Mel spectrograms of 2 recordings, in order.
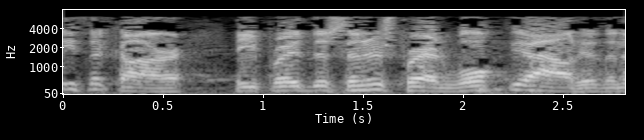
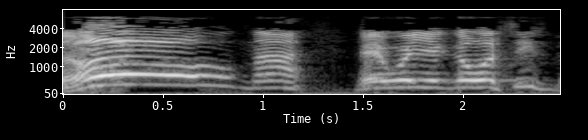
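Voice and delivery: high wailed "Oh", complaining voice; mock exasperation; 9 semitones higher, 3 dB louder than usual. Townsfolk run into soul winners all over town, mock wail. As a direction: imitate a fed-up townsperson, pitched well up.

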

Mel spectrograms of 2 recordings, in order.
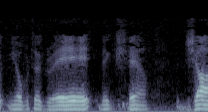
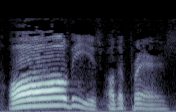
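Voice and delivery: loud and high, rushing, then a ringing question; preaching at full force; 3 semitones higher, 16 dB louder, much slower than usual. Acted. Preacher to his congregation, asking about the ringed men, preaching loudly. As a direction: cry it out over the crowd. Slow, drawn-out preaching line.

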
